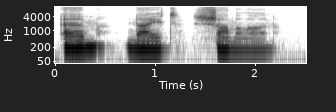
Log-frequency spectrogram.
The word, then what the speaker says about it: Shyamalan: M. Night Shyamalan.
